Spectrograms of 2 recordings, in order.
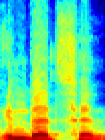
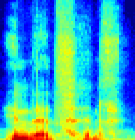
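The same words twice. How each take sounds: First: Said in the usual way. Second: Softer, almost breathed repeat; whispered afterthought. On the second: Real, not acted. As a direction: let the phrase fade into a whisper. Repeated phrase, then whispered.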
